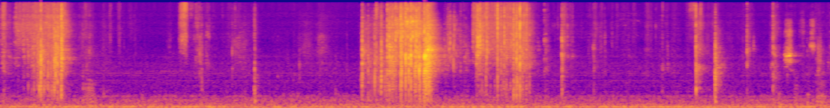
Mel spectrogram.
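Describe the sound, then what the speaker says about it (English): Tarot cards are shuffled by hand, three times and then cut, in close, crisp bursts of riffling and snapping, separated by quieter handling. "Three shuffles and a cut."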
